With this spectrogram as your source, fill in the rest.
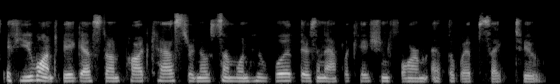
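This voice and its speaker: An older woman hosts a podcast in a lowish voice, upbeat and friendly. Her voice sounds close and dry, with no room echo, as she moves briskly through the interview and the sign-off. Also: flat delivery, darkish tone, slightly rough. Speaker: podcast host.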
